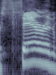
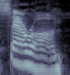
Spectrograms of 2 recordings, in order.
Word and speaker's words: Saren: How about some points for me knowing what Saren is and not pronouncing it as Sauron?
